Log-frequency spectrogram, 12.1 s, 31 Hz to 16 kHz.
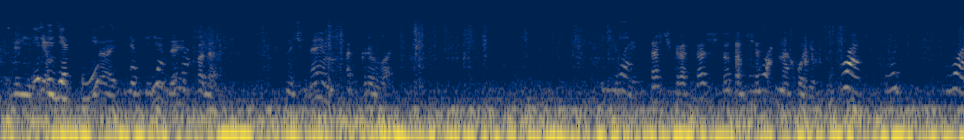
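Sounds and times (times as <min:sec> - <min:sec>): train rumbling: 0:00.0 - 0:12.0
plastic packaging crinkling and tearing: 0:02.1 - 0:08.1, 0:09.8 - 0:12.0.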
